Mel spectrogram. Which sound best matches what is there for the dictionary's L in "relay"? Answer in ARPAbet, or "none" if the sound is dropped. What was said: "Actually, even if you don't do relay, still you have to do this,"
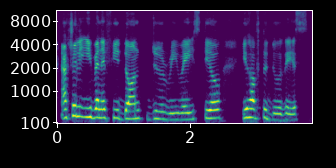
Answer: W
